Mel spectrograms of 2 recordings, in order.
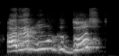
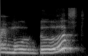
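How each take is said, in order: First: It is said harshly and angrily. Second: It is said gently and politely.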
